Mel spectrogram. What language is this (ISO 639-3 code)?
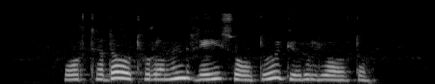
tur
